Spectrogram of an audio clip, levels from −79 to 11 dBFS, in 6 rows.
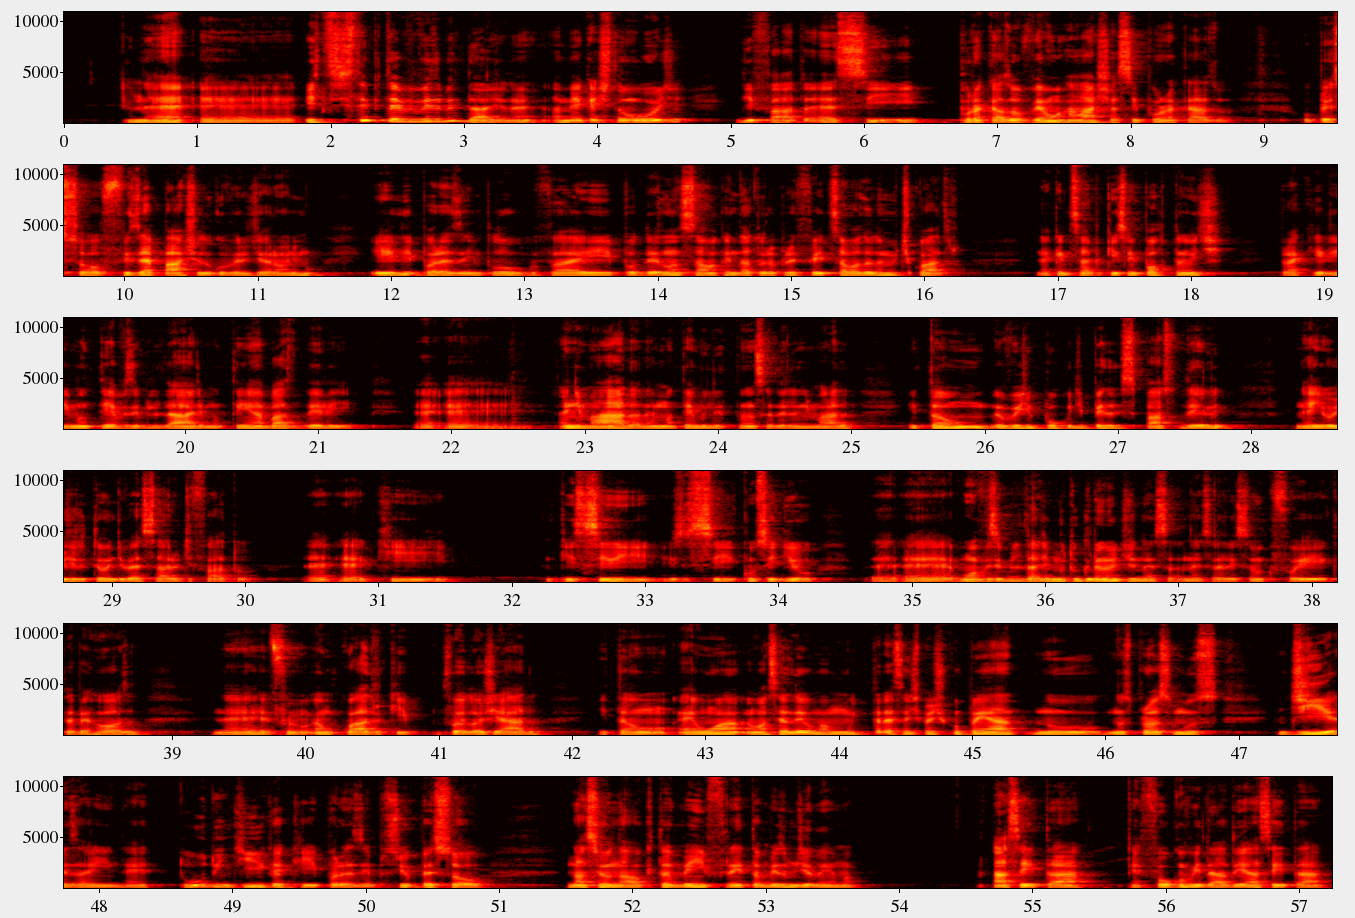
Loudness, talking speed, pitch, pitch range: -26 LUFS, 160 wpm, 105 Hz, 100-120 Hz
